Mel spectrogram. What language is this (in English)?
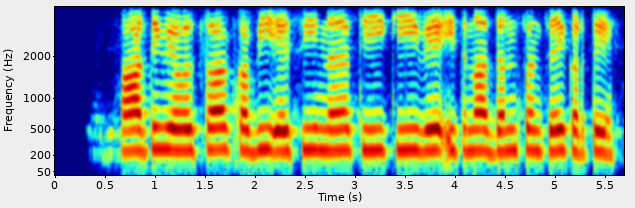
Hindi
